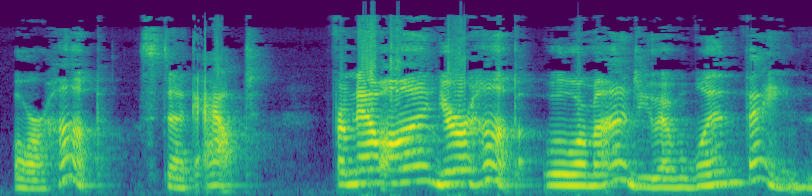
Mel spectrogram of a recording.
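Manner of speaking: loud, lively storybook reading; reading to a toddler. Acted. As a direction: read aloud to small children. Teacher reads story to kids.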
